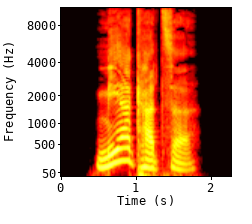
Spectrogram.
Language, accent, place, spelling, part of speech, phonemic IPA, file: German, Germany, Berlin, Meerkatze, noun, /ˈmeːrˌkatsə/, De-Meerkatze.ogg
- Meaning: guenon (kind of monkey)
